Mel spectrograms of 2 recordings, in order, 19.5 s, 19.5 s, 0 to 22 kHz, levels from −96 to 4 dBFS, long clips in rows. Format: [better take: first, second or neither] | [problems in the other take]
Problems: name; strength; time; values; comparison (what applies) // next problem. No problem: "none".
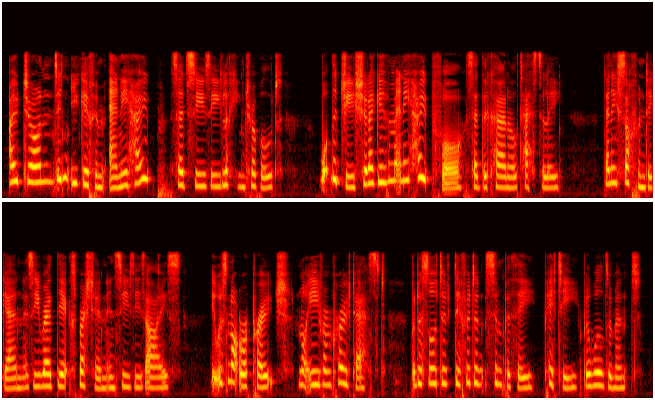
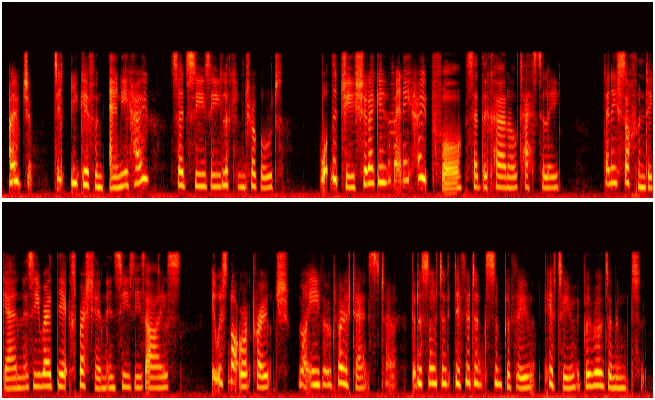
first | noise reduction (neural diffusion model UNIVERSE++)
